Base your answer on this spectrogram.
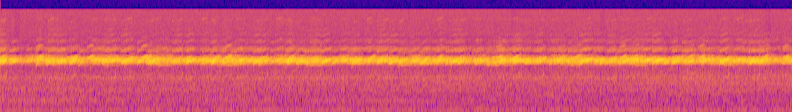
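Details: Many spring peepers calling together after dark at a pond in early spring, their high whistled peeps fused into a steady, even ringing that holds for the whole stretch over a soft low hum.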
